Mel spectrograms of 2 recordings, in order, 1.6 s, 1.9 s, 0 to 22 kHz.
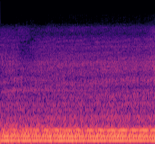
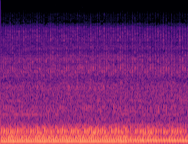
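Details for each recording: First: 2JZ-swapped solid-axle 4Runner in the desert, engine hot after earlier coolant boil-over, idling a little over 1,000 RPM (target around 800–900): steady even hum with a firm low drone, no knocks or misses. Still slight hesitation on throttle and occasional injector misfires. Normal running. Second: 2JZ-swapped Toyota 4Runner, warmed up, idling a little over 1,000 rpm: steady low rumble with an occasional stumble, misfires the owner blames on the injector plugs; still hesitates on hard throttle.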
